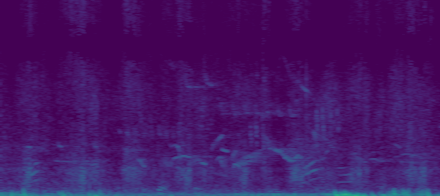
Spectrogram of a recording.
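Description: Wind rumbling on the microphone, with a few faint high chirps in the middle and a louder gust of rumble about three and a half seconds in.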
